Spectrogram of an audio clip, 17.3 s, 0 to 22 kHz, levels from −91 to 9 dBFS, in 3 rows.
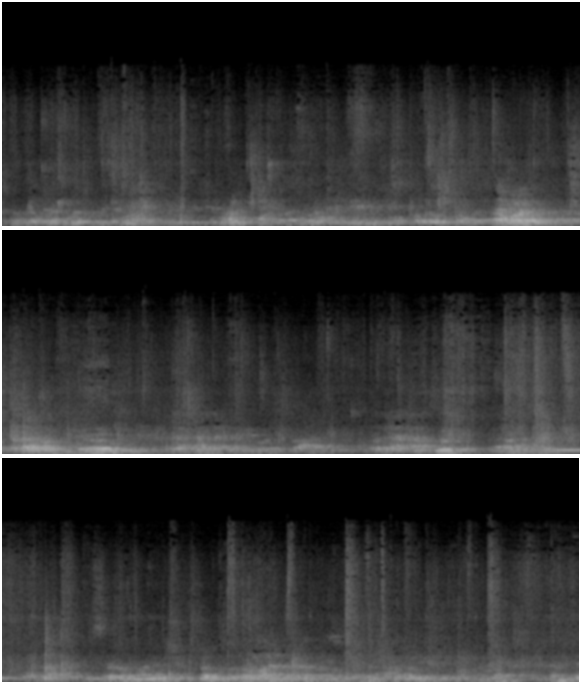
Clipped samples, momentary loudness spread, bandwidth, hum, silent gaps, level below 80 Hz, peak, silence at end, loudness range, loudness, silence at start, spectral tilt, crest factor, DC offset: under 0.1%; 10 LU; 16 kHz; none; none; -72 dBFS; -10 dBFS; 0 s; 6 LU; -31 LUFS; 0 s; -5 dB/octave; 20 dB; under 0.1%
